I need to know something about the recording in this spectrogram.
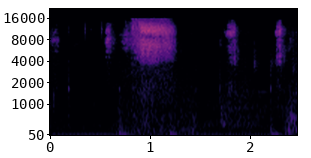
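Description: Black felt-tip marker drawing across paper: one short hiss of a stroke about a second in and a fainter one near the end, with near silence between.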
